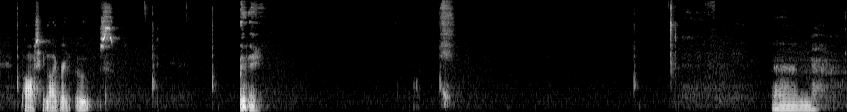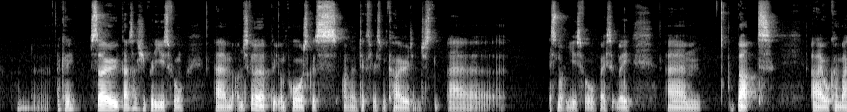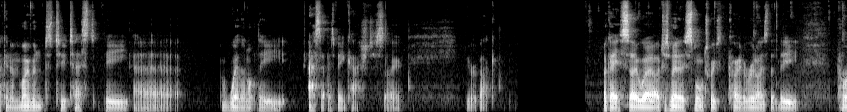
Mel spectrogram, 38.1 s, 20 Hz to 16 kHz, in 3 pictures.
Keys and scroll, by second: 12.6 super+Tab, 13.5 shift+super+Tab, 36.1 super+s, 37.0 super+Tab.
